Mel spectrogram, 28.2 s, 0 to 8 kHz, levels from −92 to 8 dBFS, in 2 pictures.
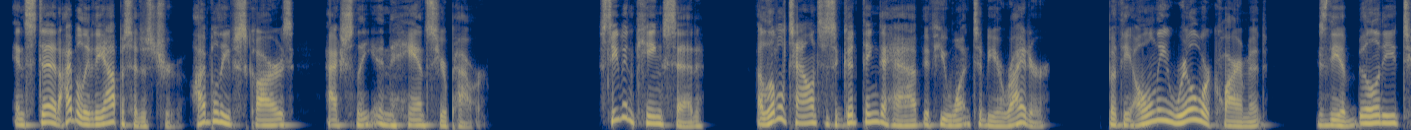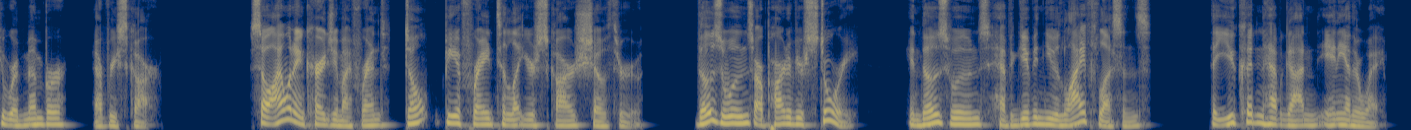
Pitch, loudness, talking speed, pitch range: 130 Hz, -20 LUFS, 180 wpm, 120-160 Hz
